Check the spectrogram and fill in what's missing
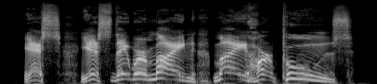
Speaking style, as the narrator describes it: shouted Ahab

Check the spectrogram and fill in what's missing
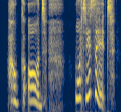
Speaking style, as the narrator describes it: cried

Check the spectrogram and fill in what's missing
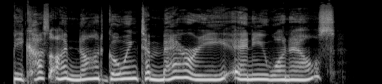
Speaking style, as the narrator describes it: Archer cried

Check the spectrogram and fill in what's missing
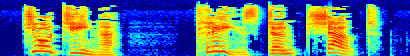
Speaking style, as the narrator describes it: Trainer cried

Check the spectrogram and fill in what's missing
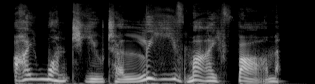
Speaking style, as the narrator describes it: said Bathsheba angrily

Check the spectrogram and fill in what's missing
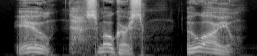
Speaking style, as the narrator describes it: He asked sleepily

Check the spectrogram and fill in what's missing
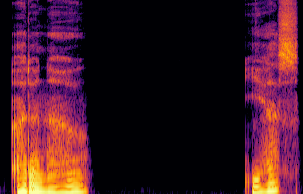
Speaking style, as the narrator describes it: My voice was very quiet

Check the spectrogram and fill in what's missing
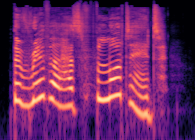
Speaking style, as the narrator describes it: Maggie cried out to no one

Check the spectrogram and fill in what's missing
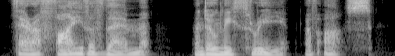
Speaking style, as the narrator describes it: whispered Athos to his two friends

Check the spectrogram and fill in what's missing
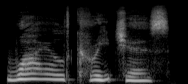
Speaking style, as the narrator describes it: she said in a sweet and gentle voice

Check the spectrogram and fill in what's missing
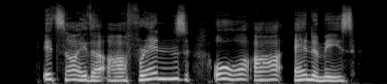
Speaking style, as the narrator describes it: she cried to Madame Bonacieux

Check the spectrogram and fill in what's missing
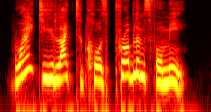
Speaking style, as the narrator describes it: shouted

